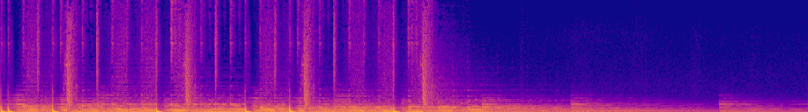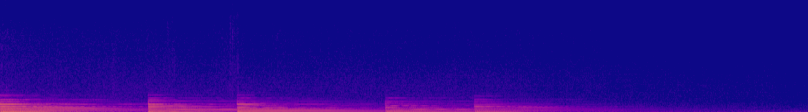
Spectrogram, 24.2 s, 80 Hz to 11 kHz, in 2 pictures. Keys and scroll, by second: 13.7 shift+F2, 14.5 Escape, 17.0-17.9 typing, 18.2 Return, 18.9 o, 20.0 Caps_Lock, 20.1 BackSpace, 20.5 o.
